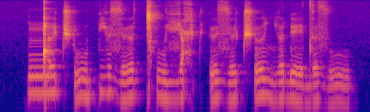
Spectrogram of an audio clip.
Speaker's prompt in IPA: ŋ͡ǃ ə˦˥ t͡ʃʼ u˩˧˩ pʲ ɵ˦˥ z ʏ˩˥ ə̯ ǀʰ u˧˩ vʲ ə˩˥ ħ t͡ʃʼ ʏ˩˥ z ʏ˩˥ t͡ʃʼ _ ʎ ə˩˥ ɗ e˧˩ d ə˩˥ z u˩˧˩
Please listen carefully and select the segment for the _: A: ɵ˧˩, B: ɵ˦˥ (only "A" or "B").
B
